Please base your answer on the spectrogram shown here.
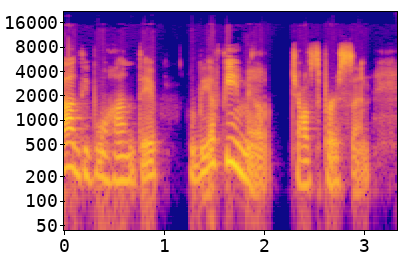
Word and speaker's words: dibujante: The J sound in dibujante is k. That's why I'm saying dibujante and not dibujante. We don't pronounce it as j but k.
